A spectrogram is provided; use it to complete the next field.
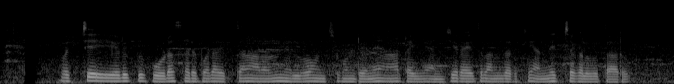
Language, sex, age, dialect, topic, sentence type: Telugu, female, 18-24, Central/Coastal, agriculture, statement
